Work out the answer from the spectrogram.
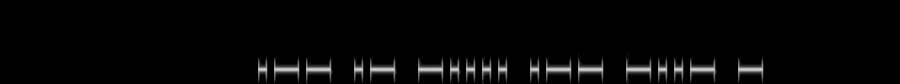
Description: Morse code, heard as a keyed tone, about 15 wpm, 700 Hz. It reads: WA6WXT
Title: USA Call Signs - 6 Characters - Repeated 2x - 15wpm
